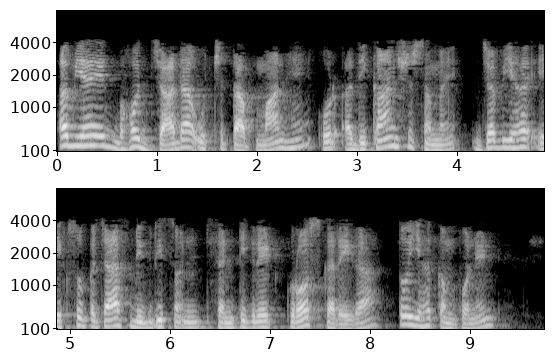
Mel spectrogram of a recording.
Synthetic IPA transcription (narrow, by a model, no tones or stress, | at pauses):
ɐbjɐɦeːk̚bɐɦʊt̪zjaːd̪aʔʊtːʃt̪aːpmaːnɦɛɔːɾɐd̪ʱɪkãːnʃsɐməjd͡ʒɐbjɐɦeːksɔpɐt͡ʃaːsɖɪɡɾissɛ̃ɳʈiɡɾeːʈkɾɔːskɐɾeːɡaːt̪ojɐɦkɐ̃mpoːnɛ̃ɳʈ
